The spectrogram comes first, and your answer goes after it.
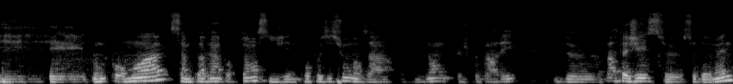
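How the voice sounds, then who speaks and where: A man speaks at a moderate pace in a medium pitch, with a dark, mellow tone that is somewhat breathy. The sound is dry and close, with no echo. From France. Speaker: astrophysics engineer at a polar research station. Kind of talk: live Q&A talk. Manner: halting, many fillers and restarts.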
